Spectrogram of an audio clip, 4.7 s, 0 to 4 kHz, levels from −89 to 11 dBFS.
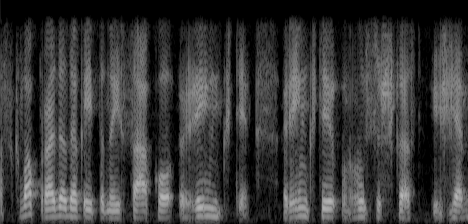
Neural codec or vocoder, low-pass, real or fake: vocoder, 22.05 kHz, 80 mel bands, WaveNeXt; 3.6 kHz; fake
